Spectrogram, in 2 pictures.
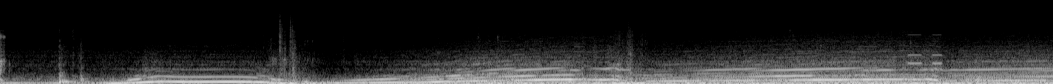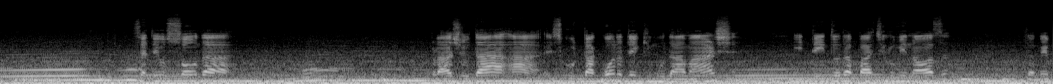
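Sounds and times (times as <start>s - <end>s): car engine accelerating hard: 1.0s - 21.0s
shift-warning beep: 9.0s - 9.5s.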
